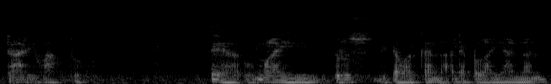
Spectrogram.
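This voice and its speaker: Gravelly man telling his testimony. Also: deep voice, huge pitch swings, measured pace, noisy background. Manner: often drops to a near whisper; acts out quoted dialogue. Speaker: preacher giving a testimony. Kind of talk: personal testimony storytelling.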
